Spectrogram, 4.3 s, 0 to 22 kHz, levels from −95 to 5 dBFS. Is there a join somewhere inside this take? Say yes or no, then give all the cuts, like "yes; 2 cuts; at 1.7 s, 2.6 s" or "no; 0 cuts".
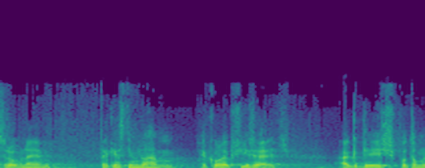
no; 0 cuts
